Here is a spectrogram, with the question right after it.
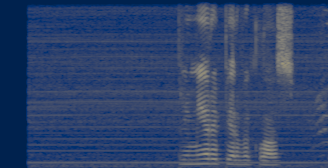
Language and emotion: Russian, neutral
